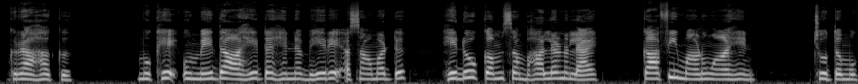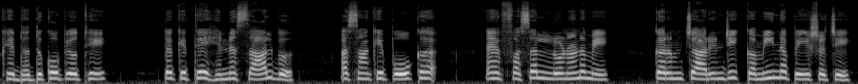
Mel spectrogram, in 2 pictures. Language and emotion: Sindhi, fearful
